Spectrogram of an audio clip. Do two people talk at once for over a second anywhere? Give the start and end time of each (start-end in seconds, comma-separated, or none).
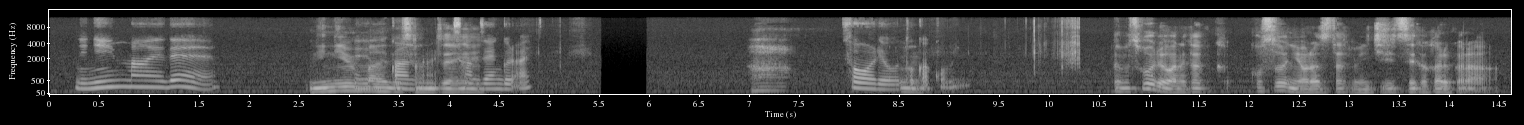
3.0-4.4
